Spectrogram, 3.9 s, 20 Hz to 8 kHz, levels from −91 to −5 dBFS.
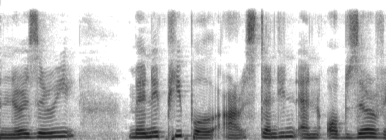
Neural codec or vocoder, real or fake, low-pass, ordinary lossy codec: none; real; 7.2 kHz; none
